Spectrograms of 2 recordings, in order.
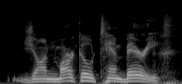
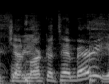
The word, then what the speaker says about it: Gianmarco Tamberi: Gianmarco Tamberi. I think I said that right. – That's the name. – Gianmarco Tamberi.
